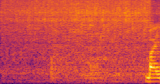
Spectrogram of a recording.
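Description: Water running steadily from a tap: a continuous, even rushing hiss.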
